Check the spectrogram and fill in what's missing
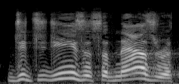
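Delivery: nervous stutter on "Je-, Je-, Jesus", then the name. Acted. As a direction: stammer the first syllable of Jesus. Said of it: "I think they stutter and say".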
